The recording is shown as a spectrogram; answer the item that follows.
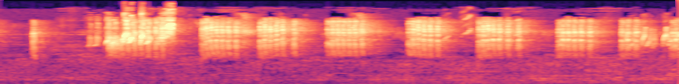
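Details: Raucous bird calls from a lure recording used to flush birds out of undergrowth: a series of harsh, hissing squawks of similar length, evenly spaced, opening with a brief crackling flurry.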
